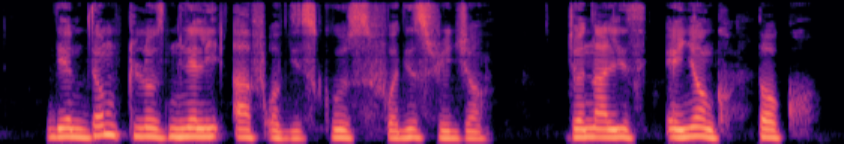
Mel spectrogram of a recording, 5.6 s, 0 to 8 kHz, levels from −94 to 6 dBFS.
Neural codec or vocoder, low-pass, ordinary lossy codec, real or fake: none; 7.2 kHz; none; real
